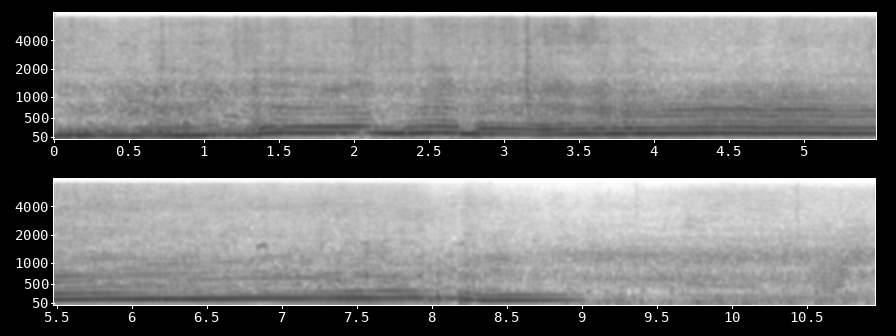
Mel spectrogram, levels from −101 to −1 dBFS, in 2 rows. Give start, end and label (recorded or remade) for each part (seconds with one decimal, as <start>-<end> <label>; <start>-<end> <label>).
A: 0.0-3.9 remade; 3.9-6.2 recorded; 6.2-9.4 remade; 9.4-11.0 recorded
